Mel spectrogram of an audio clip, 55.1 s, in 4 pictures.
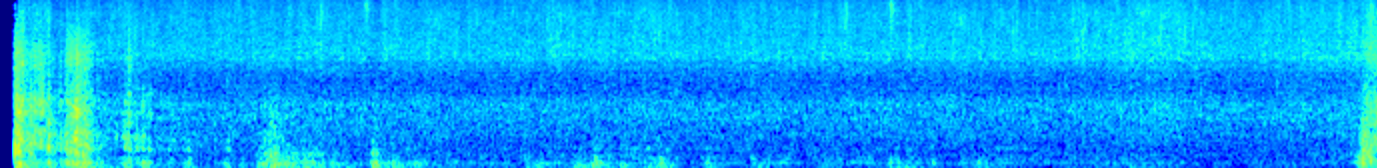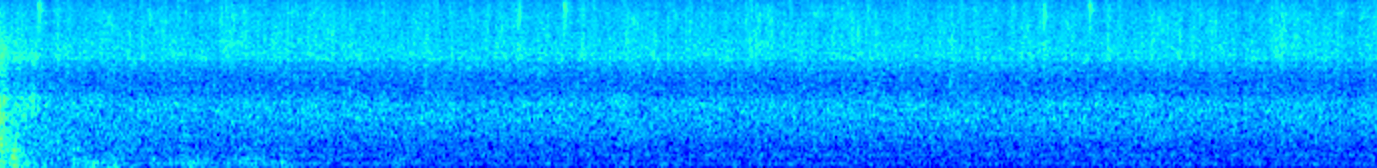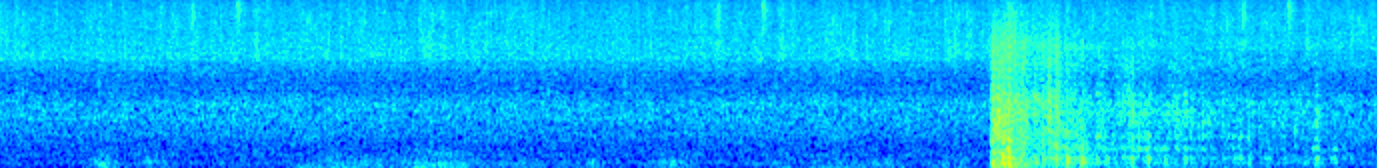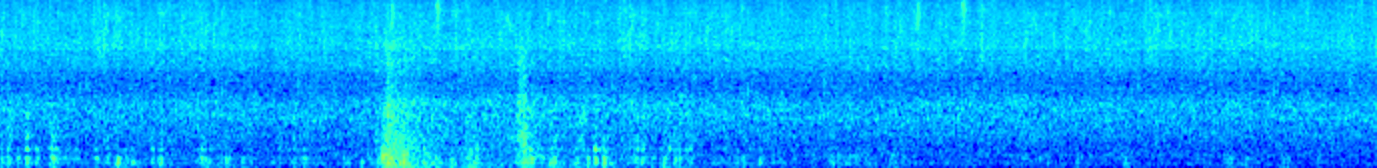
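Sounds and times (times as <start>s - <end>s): rain falling on sea: 0.1s - 55.0s.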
